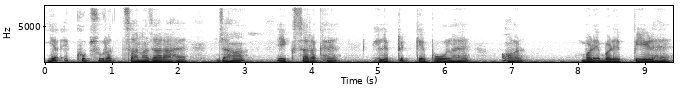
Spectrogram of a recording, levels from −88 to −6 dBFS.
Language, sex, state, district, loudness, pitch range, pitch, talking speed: Hindi, male, West Bengal, Alipurduar, -15 LUFS, 100-150 Hz, 140 Hz, 120 wpm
